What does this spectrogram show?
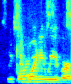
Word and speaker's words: Sigourney Weaver: character called Ripley, which the, how do you pronounce her name? Sigourney? Sigourney Weaver.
